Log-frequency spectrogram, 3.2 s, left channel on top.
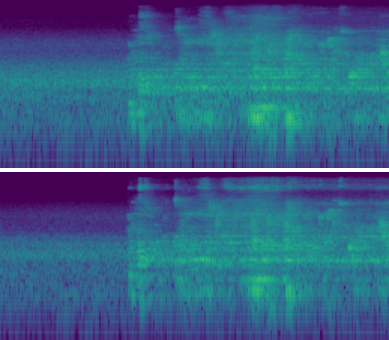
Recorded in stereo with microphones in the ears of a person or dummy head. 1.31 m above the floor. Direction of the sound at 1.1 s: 35° right (ahead or behind).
